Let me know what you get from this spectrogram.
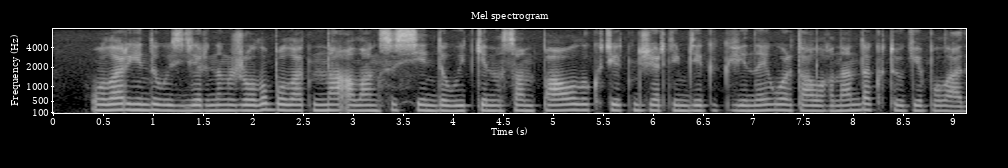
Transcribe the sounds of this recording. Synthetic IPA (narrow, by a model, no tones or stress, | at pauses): wʔo̞lˠɑɾje̞nd̪ɪwɵzd̪e̞ɾɪnɪŋʒo̞lˠəbo̞lˠɑt̪ənənɑʔɑ̰lˠɑŋsəzse̞nd̪ɪwɵjt̪kʲe̞nɪsɑnpʰaulˠokʲʰʏ̥t̪e̞t̪ɪnʒæɾd̪e̞md̪e̞ɡʲɪɡvʲinejwo̞ɾt̪ɑlˠəʁənɑnd̪ɑkʲʰʏ̥t̪uɡʲe̞bo̞lˠɑd̪ə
